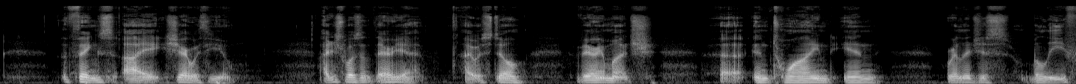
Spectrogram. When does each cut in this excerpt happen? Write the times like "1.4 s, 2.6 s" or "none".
none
